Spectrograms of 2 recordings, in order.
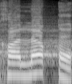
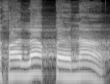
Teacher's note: قاف پڑھیں گے تو ہلکا سا جھٹکا دیں گے لاسٹ میں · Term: قلقلہ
